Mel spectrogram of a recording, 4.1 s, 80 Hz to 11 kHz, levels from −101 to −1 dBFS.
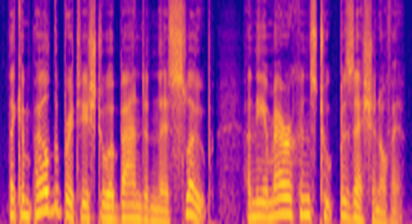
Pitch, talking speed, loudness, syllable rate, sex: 160 Hz, 220 wpm, -18 LUFS, 7.0 syllables/s, male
